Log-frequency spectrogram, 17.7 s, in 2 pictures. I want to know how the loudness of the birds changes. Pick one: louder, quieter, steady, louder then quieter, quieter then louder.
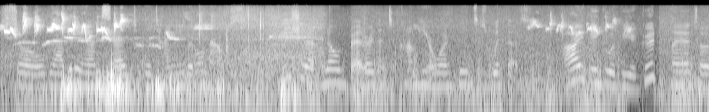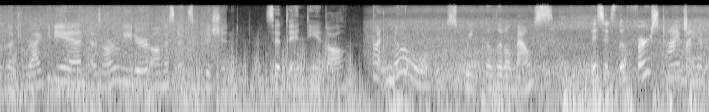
quieter.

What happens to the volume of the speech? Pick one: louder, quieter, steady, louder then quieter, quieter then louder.
steady.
